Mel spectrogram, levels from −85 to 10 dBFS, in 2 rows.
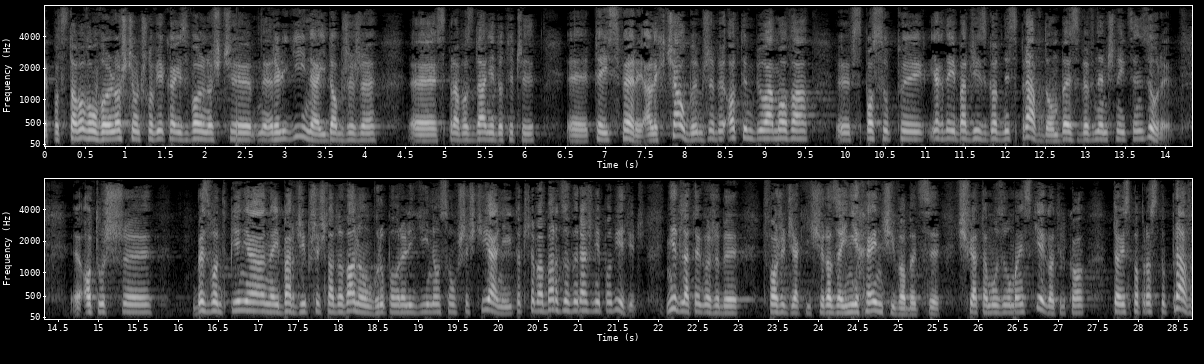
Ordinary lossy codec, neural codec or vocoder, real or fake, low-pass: none; none; real; none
